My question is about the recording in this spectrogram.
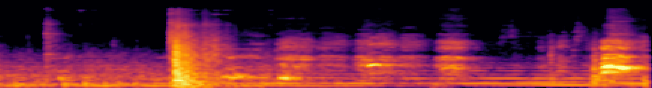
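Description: A wooden door banging shut about a second in, a single sharp knock over steady background music.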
